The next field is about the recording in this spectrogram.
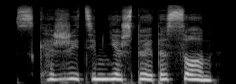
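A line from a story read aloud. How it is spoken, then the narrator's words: Moaned. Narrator (Russian): простонала Гота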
